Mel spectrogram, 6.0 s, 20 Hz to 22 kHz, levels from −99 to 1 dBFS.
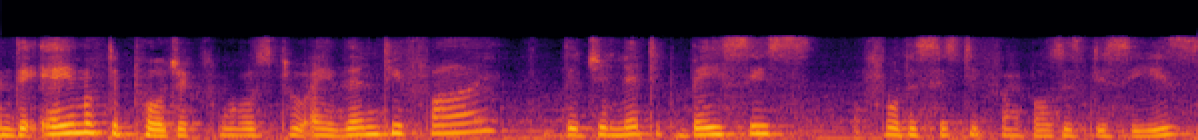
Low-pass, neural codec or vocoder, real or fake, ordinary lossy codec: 7.2 kHz; codec, 16 kHz, 1.1 kbps, Voila-Tokenizer; fake; AAC, 48 kbps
